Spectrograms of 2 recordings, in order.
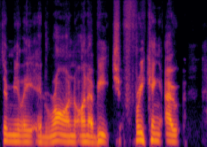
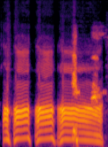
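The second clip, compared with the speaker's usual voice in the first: hammed-up ha ha ha, loud; a taunting stage laugh, louder; mock gloating laugh; 3 semitones higher, 6 dB louder, much slower than usual. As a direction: cackle at those who stayed home. Gloating over people who miss out.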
